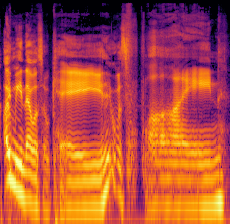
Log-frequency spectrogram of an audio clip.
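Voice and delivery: drawn-out, reluctant admission; grudging mock concession. Outplayed guitarist admits it to the group, grudgingly. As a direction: concede it slowly, trailing very long on the last word.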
